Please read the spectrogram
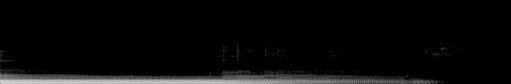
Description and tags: E Slide BassNote 94bpm
E Slide Bass Note
70, Ableton-Bass, Ableton-Loop, Bass, Bass-Groove, Bass-Loop, Bass-Recording, Bass-Sample, Bass-Samples, Beat, BPM, Compressor, Drums, Fender-Jazz-Bass, Fender-PBass, Funk, Funk-Bass, Funky-Bass-Loop, Groove, Hip-Hop, Jazz-Bass, Logic-Loop, Loop, Loop-Bass, New-Bass, s, s-Jazz-Bass, Soul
